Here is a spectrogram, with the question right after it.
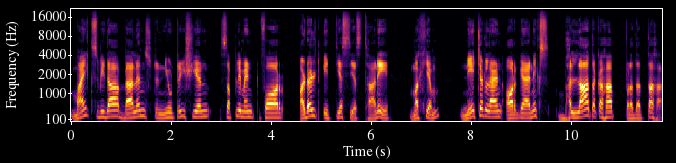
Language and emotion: Sanskrit, neutral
